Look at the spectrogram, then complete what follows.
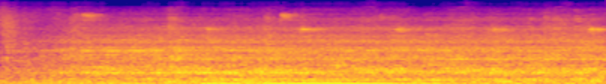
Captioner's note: machine whirring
